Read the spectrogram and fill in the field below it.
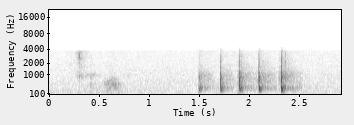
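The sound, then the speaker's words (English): Five quick, evenly spaced, crisp taps on the outside of a stall door, following a couple of faint softer knocks earlier. No one speaks. “the sound of tapping outside the stall door echoed along with the voice of Aaron”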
